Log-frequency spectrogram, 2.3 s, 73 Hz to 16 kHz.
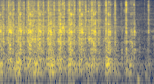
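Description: A Singer 306K23 sewing machine mounted in a treadle stitches away, loud and close, with a rapid, even mechanical clatter that runs steadily and then slows toward the end.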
